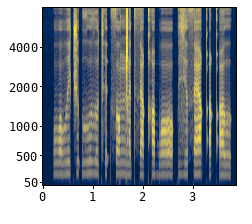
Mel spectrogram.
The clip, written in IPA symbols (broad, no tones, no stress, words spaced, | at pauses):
βɔβɪ t͡ʃuʔɣu ðutʰɪʔθɔ ŋ͡ǁætθæqʰɔbɔ | zʲʊθæ qʼɪqʼʊ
